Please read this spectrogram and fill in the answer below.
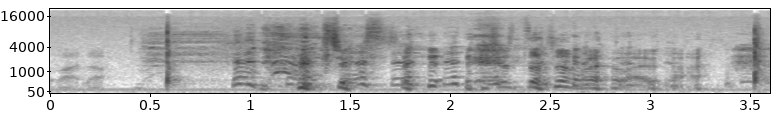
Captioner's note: group laughing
